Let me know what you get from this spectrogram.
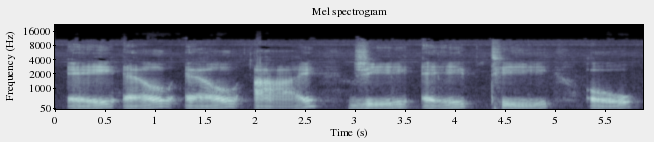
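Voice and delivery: slow letter-by-letter spelling; spelled letter by letter. Shown as a demonstration. Parent spelling alligator for a listening child, slow deliberate letters. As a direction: spell out each letter slowly and clearly.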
